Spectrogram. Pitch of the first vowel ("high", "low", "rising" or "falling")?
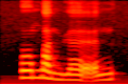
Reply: high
